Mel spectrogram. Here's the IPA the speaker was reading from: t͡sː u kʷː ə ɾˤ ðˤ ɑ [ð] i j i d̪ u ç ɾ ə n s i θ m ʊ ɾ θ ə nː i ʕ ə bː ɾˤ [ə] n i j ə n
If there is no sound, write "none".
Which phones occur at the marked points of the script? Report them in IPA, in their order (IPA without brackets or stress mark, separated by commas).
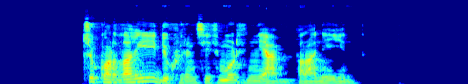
ʁ, ɑ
